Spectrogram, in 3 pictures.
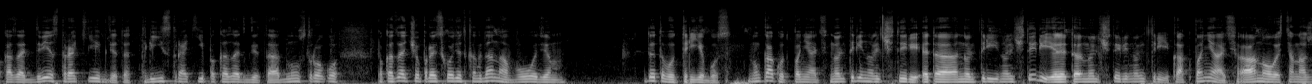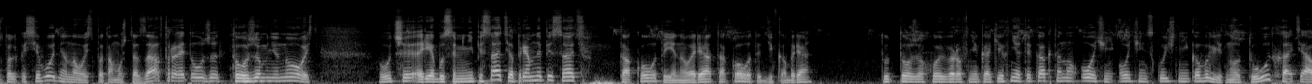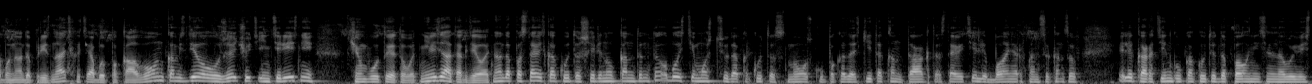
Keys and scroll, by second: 2.9 super+z, 15.1 super+z, 27.7 super+z, 35.3 super+z, 38.0 super+z.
